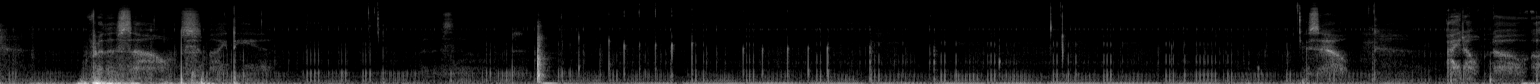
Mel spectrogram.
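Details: A pet domestic cat, female, purrs in a small room. There is a continuous low, rhythmic rumble with soft intermittent whispering, a sharp tap near the start and brief rustling toward the end.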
